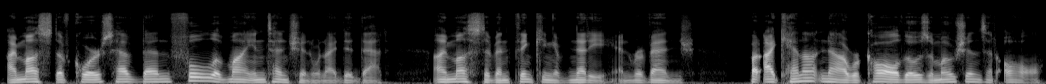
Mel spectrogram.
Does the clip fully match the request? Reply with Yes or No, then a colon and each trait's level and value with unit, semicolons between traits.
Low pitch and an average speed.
Yes: low, 105 Hz; average, 185 wpm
